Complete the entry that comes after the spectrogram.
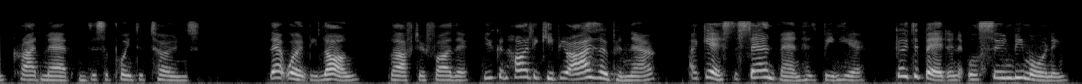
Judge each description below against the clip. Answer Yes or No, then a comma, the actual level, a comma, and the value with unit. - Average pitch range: No, wide, 6.6 semitones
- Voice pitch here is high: Yes, high, 215 Hz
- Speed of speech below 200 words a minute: No, fast, 205 wpm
